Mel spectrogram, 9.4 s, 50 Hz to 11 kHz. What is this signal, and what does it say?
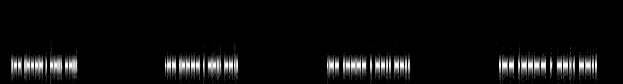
Morse code, heard as a keyed tone, about 57 wpm, 700 Hz. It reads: W1EZZ W1EZZ W1EZZ W1EZZ
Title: Speed Racing - USA 1x3 Call Signs 50wpm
